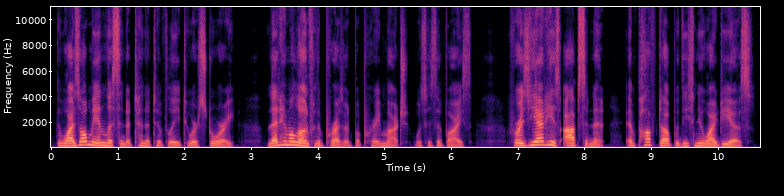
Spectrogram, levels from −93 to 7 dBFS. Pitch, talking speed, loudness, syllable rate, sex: 180 Hz, 190 wpm, -20 LUFS, 5.8 syllables/s, female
